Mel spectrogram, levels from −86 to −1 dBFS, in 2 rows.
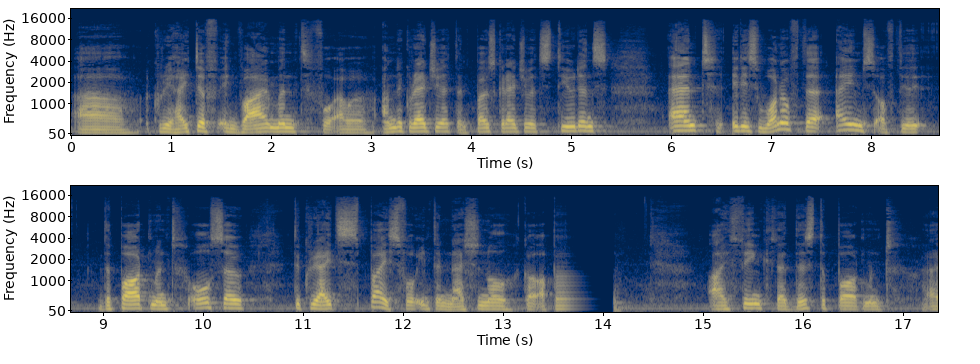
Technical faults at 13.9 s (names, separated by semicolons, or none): long network dropout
